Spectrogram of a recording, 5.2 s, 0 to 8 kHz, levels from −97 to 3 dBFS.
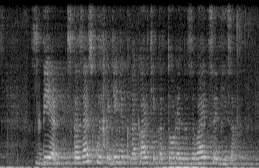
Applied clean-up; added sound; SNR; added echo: none; Chewing, mastication; -1 dB; reverberation time 1.8 s.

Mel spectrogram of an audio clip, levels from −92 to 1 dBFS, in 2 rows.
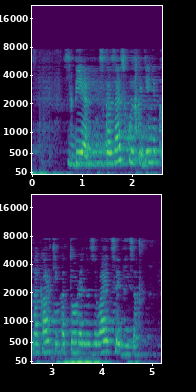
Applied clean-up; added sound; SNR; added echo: classical method WPE with log-MMSE.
